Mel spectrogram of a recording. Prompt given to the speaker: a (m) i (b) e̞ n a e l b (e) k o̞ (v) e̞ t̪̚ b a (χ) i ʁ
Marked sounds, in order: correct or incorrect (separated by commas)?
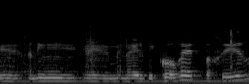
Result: incorrect, incorrect, incorrect, incorrect, correct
